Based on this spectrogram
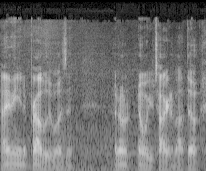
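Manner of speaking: plain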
